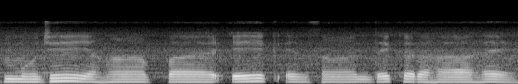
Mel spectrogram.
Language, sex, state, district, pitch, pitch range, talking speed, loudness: Hindi, male, Madhya Pradesh, Katni, 120 Hz, 115-125 Hz, 90 wpm, -14 LUFS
